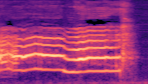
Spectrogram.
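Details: Siberian Husky howling: one sustained, level, slightly wavering tone of over a second, ending in a short breathy break.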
